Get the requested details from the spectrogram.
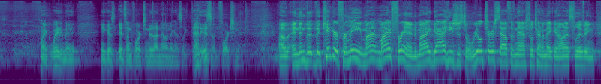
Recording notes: Recorded live at Long Hollow Church.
